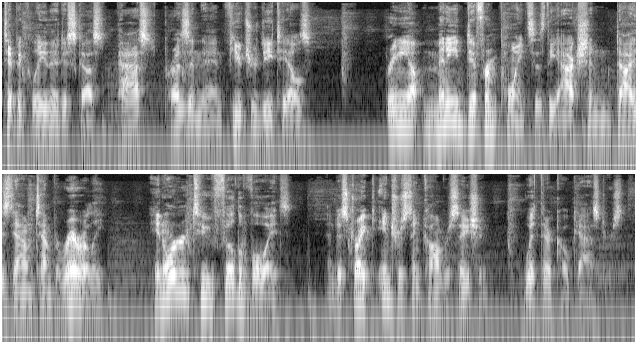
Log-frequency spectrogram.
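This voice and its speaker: A man's fairly quick speech plays with music in the background. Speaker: guest narrator. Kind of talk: educational narration.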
